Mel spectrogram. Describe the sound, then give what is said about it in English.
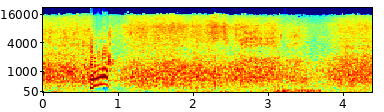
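Strong wind buffeting the microphone in a loud, steady rumble that roars throughout, with a brief vocal sound early on. “Oh, it's too windy.”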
